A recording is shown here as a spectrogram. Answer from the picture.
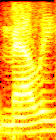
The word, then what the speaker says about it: Mali: M-A-L-I, Mali. – How do I say it? Mali, you said? – Mali, yeah.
